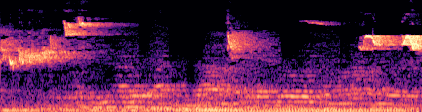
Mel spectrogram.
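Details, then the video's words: Asian brown flycatcher singing, meant to train competition songbirds. It gives short, clear, high whistled phrases, each a flat or slightly falling note, separated by gaps, over a soft low background rumble. "SIKATAN LONDO MASTERAN WAJIB BURUNG JUARA"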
